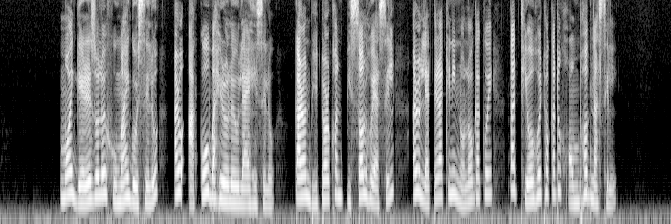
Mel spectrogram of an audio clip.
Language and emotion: Assamese, disgusted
